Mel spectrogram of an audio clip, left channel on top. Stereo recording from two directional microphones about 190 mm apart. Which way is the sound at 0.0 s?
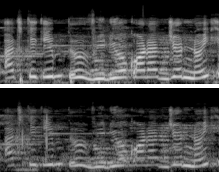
35° left (ahead or behind).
